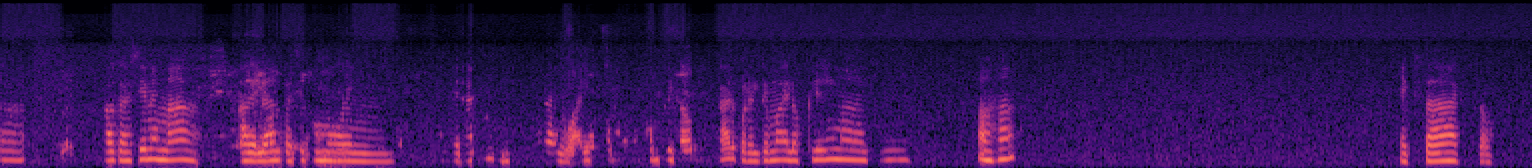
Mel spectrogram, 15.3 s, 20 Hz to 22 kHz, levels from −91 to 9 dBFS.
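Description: From 0.0 to 1.09 s the talker's speech is suppressed in double talk. It dips in pieces, about 400 ms in all, falling as far as roughly 35 dB. Between 0.59 and 0.72 s the other side's voice leaks through, at roughly 15 dB below the speech. The likely cause is an echo canceller that cannot tell the talker from the loudspeaker echo, so it turns both down and still lets some echo slip past.

From 1.97 to 4.03 s the other side leaks through again, quieter, roughly 20 dB down. Inside that span, 2.36 to 3.27 s, the speech dips briefly, around 200 ms in total, by roughly 15 dB.

The longest suppression runs from 4.34 to 7.21 s. About two seconds of speech drop away, by up to roughly 30 dB. From 5.84 to 6.89 s the leaked voice returns at roughly 15 dB below the speech.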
